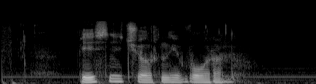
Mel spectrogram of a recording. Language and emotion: Russian, neutral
